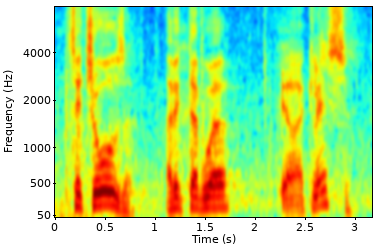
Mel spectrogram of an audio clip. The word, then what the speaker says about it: Héraclès: Héraclès? Oui, c'est quoi, ça? Ben oui, c'est comme ça que ça se prononce.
